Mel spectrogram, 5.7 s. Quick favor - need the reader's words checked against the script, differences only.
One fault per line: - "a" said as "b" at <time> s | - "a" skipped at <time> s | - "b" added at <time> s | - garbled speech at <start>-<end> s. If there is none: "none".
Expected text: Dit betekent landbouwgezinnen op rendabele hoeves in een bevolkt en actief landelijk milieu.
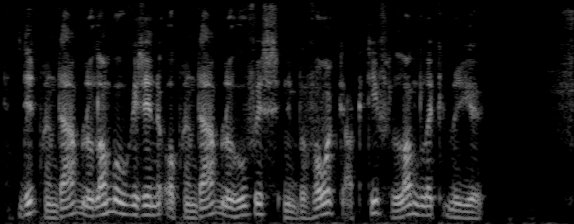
- "betekent" said as "rendabele" at 0.4 s
- "in" skipped at 2.8 s
- "en" skipped at 3.4 s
